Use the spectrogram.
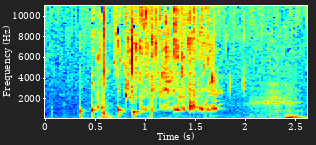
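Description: Twelve-year-old scotch poured from a bottle into a glass: a run of quick splashing, gurgling drips whose pitch rises as it fills, followed by a low, dull thud at the end. No one speaks.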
